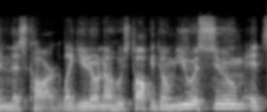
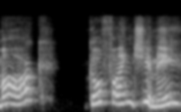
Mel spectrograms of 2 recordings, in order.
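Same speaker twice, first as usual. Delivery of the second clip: very high, fake hippie woman's accent; 4 dB louder than usual. Retelling what one of the hippie women says: put-on accent. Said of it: "I don't know why I gave her that accent".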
